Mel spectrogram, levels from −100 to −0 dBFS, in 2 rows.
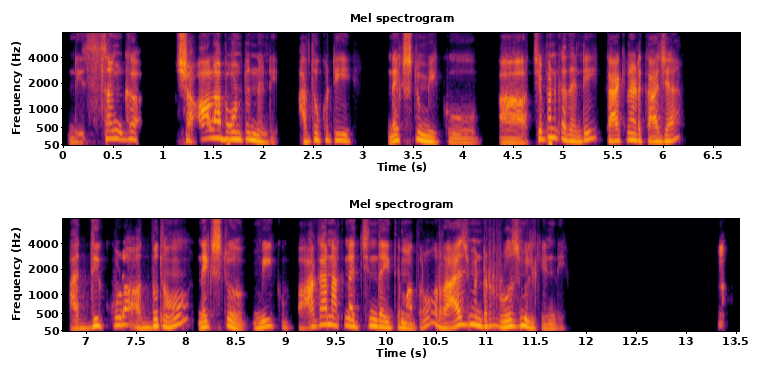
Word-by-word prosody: నిజంగా 195 - 0 0.5
చాలా 225 - +4
బావుంటుందండి. 175 - 0 0.3
అదొకటి, 170 +3 -3 0.5
నెక్స్ట్ 160 +5 +3
మీకు 115 -2 -5 0.5
ఆహ్, 105 -2 +2
చెప్పాను 200 +3 +1
కదండీ 150 +1 0 0.2
కాకినాడ 160 +4 +4
కాజా. 130 +4 +2 0.8
అది 120 +11 0
కూడా 200 +2 -1
అద్భుతం. 140 +4 0 0.3
నెక్స్ట్ 150 +5 +5 0.3
మీకు 165 +1 -1 0.2
బాగా 210 - +1
నాకు 195 0 0
నచ్చింధైతే 155 -4 0
మాత్రం 110 - -6 0.2
రాజమండ్రి 185 - +2
రోస్ 160 +3 +3
మిల్క్ 125 -9 -1
అండి. 110 +2 -10 1.6
ఆ! - - -6
160 Hz, 110 wpm, -24 LUFS, 130-185 Hz, 1.6 s, నెక్స్ట్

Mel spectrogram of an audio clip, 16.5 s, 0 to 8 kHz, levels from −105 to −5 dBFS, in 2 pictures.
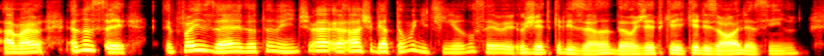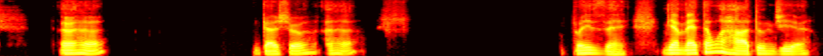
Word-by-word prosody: A 145 - +6
maior 150 +3 +5 0.3
eu 190 - +2
não 240 +2 +3
sei 145 -8 +2 0.5
Pois 210 -3 +3
é, 170 +3 +6
exatamente, 175 0 -5
e - - -3
eu 205 -2 +4
acho 195 - +1
gato 175 0 +3
tão 175 +1 -3
bonitinho. 140 -9 -7
Não 180 - -10
sei, 140 -6 -2
o - - -3
o - - 0
jeito 125 -2 0
que - - -2
eles 115 -7 -3
andam, 105 +1 +1
o 105 - +1
jeito 110 +1 -1
que 115 -4 +1
que 120 - -4
eles 110 -3 +1
olham, 105 +2 +5
assim. 100 +2 -10 0.9
Aham. 110 - -1 1.5
Encaixou? 100 +4 -3
Aham. 105 -2 -8 2.1
Pois 110 -2 -4
é. 85 +1 -5 0.3
Minha 115 0 +2
meta 115 +5 +2
é - - +1
um 160 - -3
rato 105 - 0
um 100 - -7
dia. 95 +1 -5
120 Hz, 150 wpm, -20 LUFS, 105-165 Hz, 2.1 s, A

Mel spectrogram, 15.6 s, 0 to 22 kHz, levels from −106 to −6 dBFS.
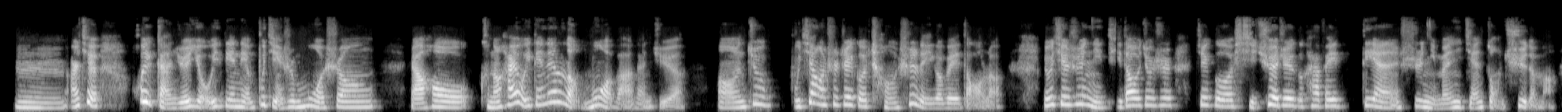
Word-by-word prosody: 嗯， 180 -2 -2
而 - - +3
且 - - +4 0.3
会 385 -2 +7
感 160 - +1
觉 185 +4 +5
有 205 -4 0
一 220 - +1
点 220 -1 +1
点 195 -4 +1
不 280 - -1
仅 215 -7 0
是 205 - -1
陌 205 -2 +2
生， 195 +1 -1 0.4
然 165 +1 +4
后 195 -2 +3
可 195 - -4
能 185 +1 +3
还 285 +7 +6
有 - - +4
一 230 - +1
点 275 +3 -2
点 370 +2 +3
冷 325 - +1
漠 255 +6 +2
吧， - - -5
感 - - -9
觉。 - - -6 0.3
嗯， 190 +2 -1
就 300 +4 -1 0.2
不 215 - -2
像 285 +6 +2
是 280 +1 -3
这 280 0 +2
个 230 -4 +1
城 180 -4 -4
市 320 +11 -1
的 - - 0
一 165 - -5
个 165 - -2
味 165 0 +1
道 - - -6
了。 - - -9 0.4
尤 250 +2 +3
其 285 0 +2
是 300 +1 0
你 215 -10 0
提 185 +2 -9
到 250 +1 +5
就 260 +1 -3
是 255 0 -3 0.2
这 275 -1 -2
个 230 -4 0
喜 215 -4 -5
鹊 275 +8 +4
这 250 -1 +4
个 220 - -6
咖 230 +1 -2
啡 230 -1 -1
店 215 -8 0
是 220 +2 -7
你 185 -5 +1
们 160 +5 -2
以 - - +1
前 180 0 -3
总 - - -6
去 - - -2
的 - - -8
嘛， - - -12
215 Hz, 270 characters per minute, -22 LUFS, 185-255 Hz, 0.4 s, 会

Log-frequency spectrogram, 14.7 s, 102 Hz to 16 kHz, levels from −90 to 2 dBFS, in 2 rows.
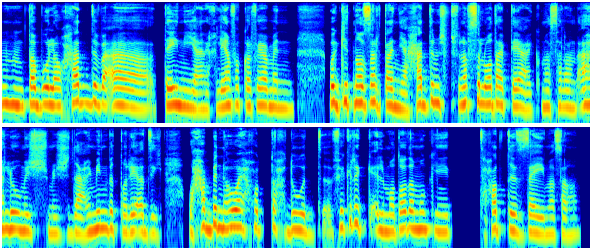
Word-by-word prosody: اهم، 230 -2 +2
طَب 225 0 +2
ولو 220 -2 +5
حد 245 0 +1
بقى 210 -5 +1
تاني، 215 -2 +4
يعني 185 -1 -3
خلينا 195 +5 -1
نفكر 215 -1 -2
فيها 215 0 0
من 190 -2 -4 0.5
وجهة 240 +2 +4
نظر 240 +1 +7
تانية، 205 -3 0
حد 220 +6 0
مش 240 -3 +1
في 225 - -6
نفْس 235 +3 +5
الوضع 230 -1 +2
بتاعِك 205 -4 -3
مثلًا، 200 -1 -3
أهله 225 +2 +2
مش 210 -1 -3
مش 190 -1 -8
داعمين 205 +5 0
بالطريقة 205 -3 -3
دي، 190 -2 -5 0.3
وحَب 250 -2 -1
إن 240 -4 +3
هو 250 +2 +5
يحط 240 +1 -4
حدود، 210 -4 -3 0.2
فكركِ 245 +1 -4
الموضوع 210 +1 -1
ده 240 0 +1
ممكن 225 -3 -3 0.4
يتحط 230 0 -4
إزاي 195 -2 0
مثلًا؟ 180 -1 -5
215 Hz, 160 wpm, -23 LUFS, 195-230 Hz, 0.5 s, نظر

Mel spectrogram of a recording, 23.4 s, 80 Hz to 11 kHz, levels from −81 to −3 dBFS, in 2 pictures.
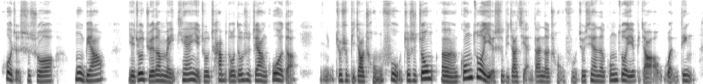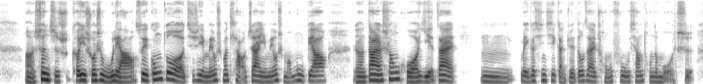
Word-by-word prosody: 或 220 -4 +3
者 - - -6
是 170 - -7
说 165 0 -1 0.3
目 215 -2 +3
标， 180 +5 +1 0.3
也 160 - 0
就 205 +5 +5
觉 165 -5 +2
得 175 - +3
每 155 -5 0
天 195 +1 0
也 180 - 0
就 155 -1 -2
差 190 +5 0
不 190 - -6
多 170 - -1
都 180 - 0
是 190 -1 -3
这 175 +2 -3
样 175 -3 +3
过 200 +2 +2
的， - - -3 0.4
嗯， - - -10
就 180 - 0
是 180 - -2
比 165 - -6
较 160 -1 +4
重 200 - -5
复。 195 -1 -1
就 180 - 0
是 180 0 -2
中 235 +4 +6
呃， 150 -3 +3
工 245 - +4
作 270 -5 +6
也 150 - +3
是 165 - -5
比 145 - -9
较 150 +1 +1
简 150 - -9
单 155 +1 -1
的 145 -1 -1
重 155 - -12
复， 150 -2 -12
就 160 - -3
现 170 +1 -1
在 160 -1 -2
工 185 +4 -1
作 190 -1 +2
也 160 +1 +1
比 - - -13
较 - - +1
稳 - - -2
定， 175 -2 -3 0.5
嗯， 140 -2 -1
甚 210 +5 +5
至 180 -4 -4
是 195 - -7
可 170 -4 +2
以 185 - +6
说 185 +1 +2
是 185 +1 +1
无 155 -1 +1
聊， 145 -3 +3
所 205 - +1
以 185 - +5
工 205 +5 +1
作 200 -7 +4
其 165 - -11
实 180 - -2
也 170 - 0
没 150 0 -2
有 180 - -1
什 185 - -7
么 180 - -1
挑 180 - -4
战， 165 +1 +1
也 145 - -3
没 150 - -3
有 180 - -1
什 185 -5 -9
么 140 0 -8
目 175 +2 -5
标。 165 0 +1 0.4
嗯， 150 -1 -2
当 190 +4 +7
然 180 0 +5
生 215 +4 -1
活 145 -6 +1
也 150 -1 0
在 175 -4 +3 0.4
嗯， 145 -3 -7
每 160 -2 -3
个 170 +2 -3
星 180 +3 -6
期 180 +1 -7
感 165 - -6
觉 140 -1 -7
都 165 +3 -4
在 160 -3 -2
重 145 0 -11
复 160 -1 -7
相 155 0 -6
同 150 -3 -11
的 145 - -5
模 145 - -8
式， - - -9
170 Hz, 275 characters per minute, -25 LUFS, 155-185 Hz, 0.5 s, 当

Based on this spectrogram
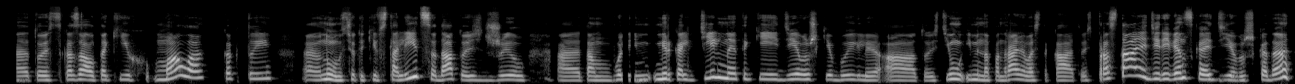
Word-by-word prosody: Э, 195 +1 -3
то 205 - -4
есть, 200 0 -3
сказал, 215 -1 +1
таких 215 0 -6
мало, 310 - +3 0.2
как 260 0 -6
ты 265 +2 -5 0.3
э, 210 -1 -3
ну, 225 -5 +3
всё-таки 200 0 -5
в 190 - -4
столице, 230 - +4
да, 220 +4 +4
то 235 -4 -6
есть, 195 -1 -3
жил, 205 +1 -2 0.3
а, 185 0 -3
там 190 0 -3
более 210 0 -5
меркантильные 255 +4 +3
такие 240 -2 -3
девушки 230 0 0
были, 210 -2 -3
а, 185 -1 0
то 180 +1 -11
есть, 185 +3 -9
ему 245 0 +2
именно 220 -4 -2
понравилась 195 0 0
такая, 185 -4 -2
то - - -16
есть, 195 +1 -12
простая 365 +10 +5
деревенская 255 -1 +3
девушка, 205 -1 -3
да, 260 +10 +4
215 Hz, 170 wpm, -24 LUFS, 195-245 Hz, 0.3 s, простая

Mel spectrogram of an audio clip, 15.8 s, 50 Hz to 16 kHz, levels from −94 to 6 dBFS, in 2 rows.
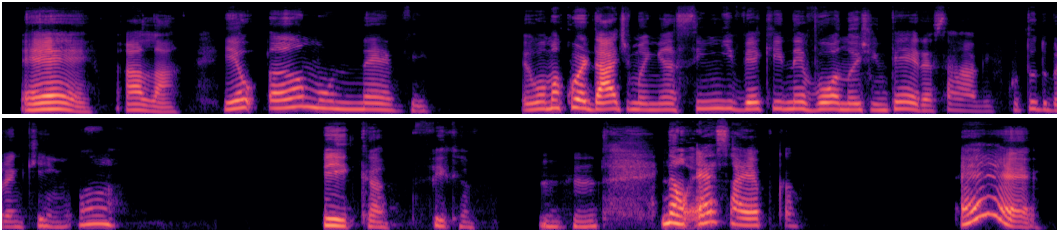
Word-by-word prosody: É, 195 -6 +4 0.3
olha 195 0 +1
lá, 140 -6 -7 0.3
eu 245 +5 +1
amo 260 0 0
neve, 200 -7 -7 0.7
eu 200 +2 -4
amo 225 +3 +1
acordar 230 -4 +5
de 215 -1 -13
manhã 200 -1 -7
assim 235 +5 -9
e 240 -1 -7
ver 215 +2 0
que 230 +1 -10
nevou 220 -1 0
a - - +1
noite 200 -1 -6
inteira 190 -1 -5
sabe, 170 -2 -14
ficou 195 - -23
tudo 205 0 -12
branquinho. 170 0 -12
Ah. 245 0 -3 1.6
Fica, 190 -6 +2 0.3
fica. 180 -5 -10 0.5
Uhum. 170 +1 -10 0.5
Não, 280 -2 +8
essa 295 -3 +2
época. 215 -3 -1 1.2
É? 170 - +3
210 Hz, 120 wpm, -24 LUFS, 180-230 Hz, 1.6 s, Não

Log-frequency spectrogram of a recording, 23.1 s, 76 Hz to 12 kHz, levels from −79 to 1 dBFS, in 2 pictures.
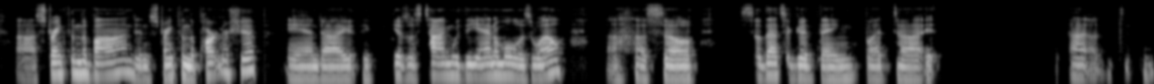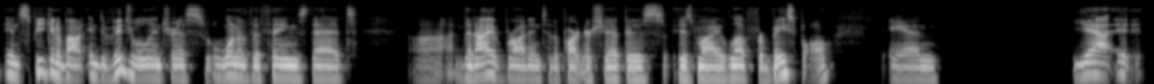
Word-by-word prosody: uh, - - -6
strengthen 145 +2 +1
the 150 - +2
bond 140 +4 +2
and 110 -1 -5
strengthen 120 +2 0
the 110 - +1
partnership, 160 +6 +1 0.2
and, 110 -1 -2
uh, 110 0 +2 0.2
it 110 -1 -10 0.2
gives 135 -3 -2
us 120 -1 -5
time 130 -1 +3
with 130 -3 -3
the 125 -1 0
animal 130 0 +1
as 115 +1 -4
well. 155 +8 +2 0.4
Aha, - - -7
so, 115 -1 +1 0.4
so - - -8
that's 135 0 +1
a - - -6
good 115 -1 -1
thing, 110 +1 -2
but, 110 0 -4 0.2
uh, 110 -1 0
it - - -5 1.3
uh, - - -4
t - - -23 0.6
in 140 -3 +1
speaking 160 +4 +1
about 115 -2 +4
individual 125 0 +1
interests, 115 -1 -2
one 125 +1 +2
of 115 -2 -1
the 115 - +1
things 115 -1 +2
that 110 -2 -1 0.6
uh, - - -10
that 120 -1 0
I 125 +3 +8
have 135 -7 +1
brought 115 -1 +1
into 110 0 -4
the 110 - -5
partnership 110 +1 0
is 105 -1 +1
is 110 -2 0
my 110 -1 +5
love 110 +1 +3
for 110 -1 -3
baseball, 135 +8 0 0.5
and 110 -1 -4 1.4
yeah, 135 +1 +4
i - - -4
i 145 - -6
115 Hz, 155 wpm, -25 LUFS, 110-135 Hz, 1.4 s, I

